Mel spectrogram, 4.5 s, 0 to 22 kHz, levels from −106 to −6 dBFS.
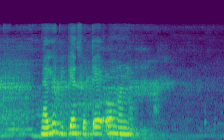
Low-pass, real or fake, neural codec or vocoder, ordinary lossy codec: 10.8 kHz; fake; codec, 44.1 kHz, 2.6 kbps, SNAC; AAC, 64 kbps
